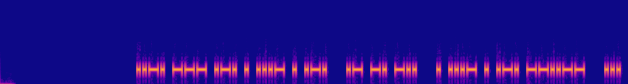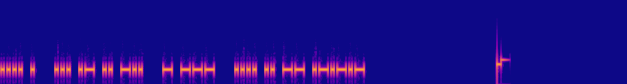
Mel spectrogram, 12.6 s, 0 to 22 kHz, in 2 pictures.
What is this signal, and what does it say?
Morse code, heard as a keyed tone, about 37 wpm, 700 Hz. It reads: FOREVER AND EVER, SHE SAID TO HIM.
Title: Sentences from Top 1600 Words 40wpm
